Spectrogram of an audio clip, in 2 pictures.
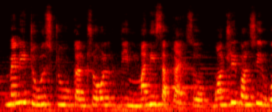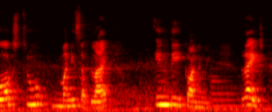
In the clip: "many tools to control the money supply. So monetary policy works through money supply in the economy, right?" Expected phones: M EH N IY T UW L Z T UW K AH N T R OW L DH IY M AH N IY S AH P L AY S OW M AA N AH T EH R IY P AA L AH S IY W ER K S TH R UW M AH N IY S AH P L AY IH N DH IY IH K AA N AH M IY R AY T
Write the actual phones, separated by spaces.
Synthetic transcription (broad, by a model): M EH N IY T UW L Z T UW K AH N T R OW L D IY M AH N IY S AH P L AY S OW M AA N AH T R IY P AA L AH S IY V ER K S T R UW M AH N IY S AH P L AY IH N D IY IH K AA N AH M IY R AY T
